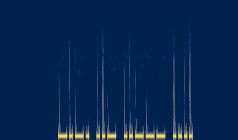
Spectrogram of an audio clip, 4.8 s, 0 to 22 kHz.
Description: Morse code, heard as a keyed tone, about 21 wpm, 700 Hz. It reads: CU2H
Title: DXCC-100 Call Signs - 4 Characters - Repeated 3x - 22wpm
